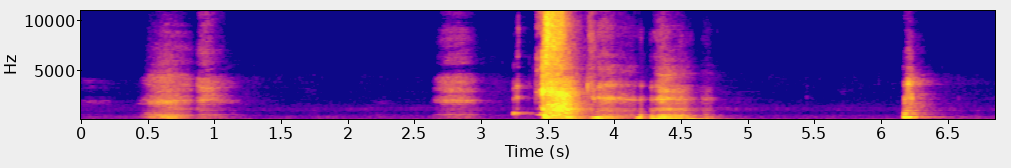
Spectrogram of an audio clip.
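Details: A run of sneezes with quick in-breaths between them, building to one strong sneeze and then a short final one; ordinary repeated sneezing.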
